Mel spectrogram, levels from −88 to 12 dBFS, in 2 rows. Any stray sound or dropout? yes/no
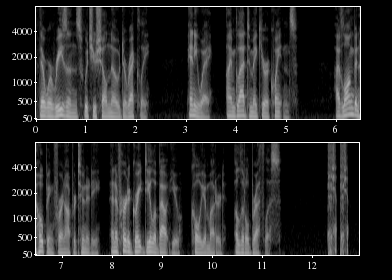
yes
